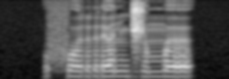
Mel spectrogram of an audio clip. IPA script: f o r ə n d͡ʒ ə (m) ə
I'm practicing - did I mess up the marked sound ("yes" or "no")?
no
